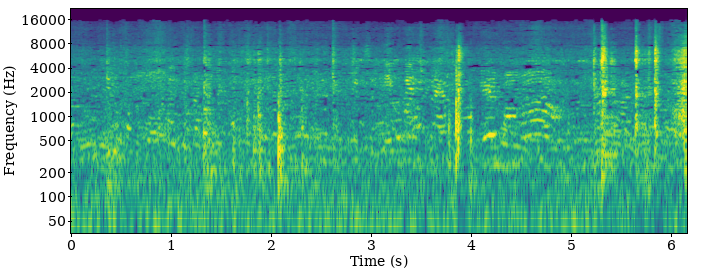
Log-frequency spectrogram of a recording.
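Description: Aluminium momo steamer trays clinking sharply as they are handled, a few separate clinks followed by a quick cluster near the end, over background chatter and a steady traffic hum.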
